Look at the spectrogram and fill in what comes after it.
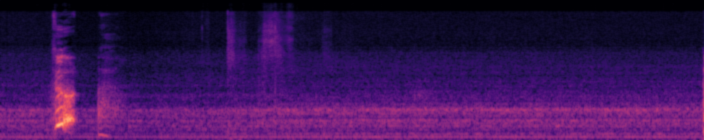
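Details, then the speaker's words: Hiccups, first of the year, thought to follow drinking soup broth too fast: one sharp hiccup with a small follow-up sound, then steady room hum. "my hiccups are bad yeah yeah yeah first time I've had them all year this is a rare moment so I thought I catch them on camera"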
